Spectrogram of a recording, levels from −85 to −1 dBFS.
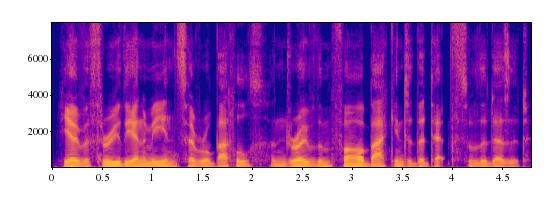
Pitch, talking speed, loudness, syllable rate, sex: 105 Hz, 225 wpm, -17 LUFS, 6.1 syllables/s, male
